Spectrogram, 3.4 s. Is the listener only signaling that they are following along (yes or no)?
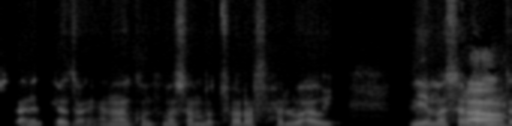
yes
